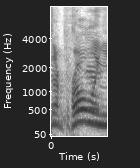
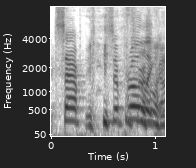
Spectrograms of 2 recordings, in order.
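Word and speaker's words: Saproling: It was like, it's Saprolling, you moron. – And then make sure you say it right. Saprolling. Oh, crap. – The look on your face. – I was like, hold on. We got to stop here. I just want to hear you. I thought we were going to have an argument. You're like, this is how you say it. But you're immediately like, it's Saprolling. – Yeah, no, it's Saprolling. Sorry.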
